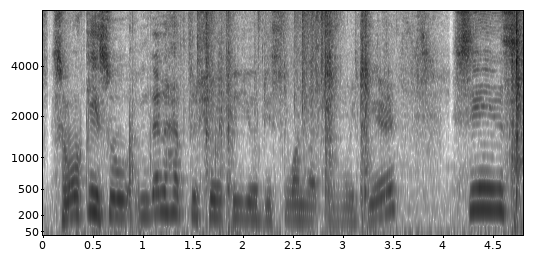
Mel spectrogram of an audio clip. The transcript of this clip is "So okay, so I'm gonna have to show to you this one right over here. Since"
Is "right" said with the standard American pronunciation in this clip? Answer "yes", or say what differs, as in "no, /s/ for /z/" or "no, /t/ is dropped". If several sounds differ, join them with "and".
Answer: no, /l/ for /ɹ/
